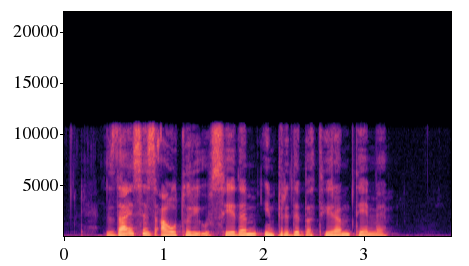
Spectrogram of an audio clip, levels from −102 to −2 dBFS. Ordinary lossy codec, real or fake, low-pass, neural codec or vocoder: none; fake; 10.8 kHz; vocoder, 24 kHz, 100 mel bands, Vocos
